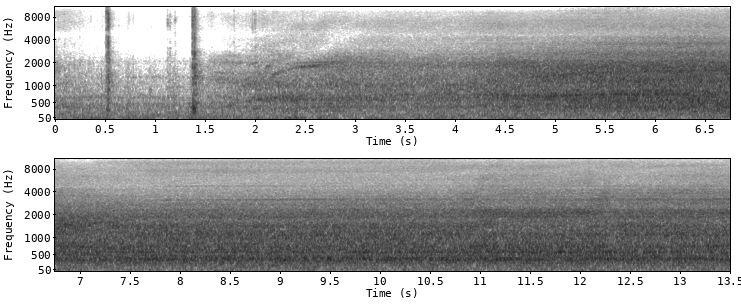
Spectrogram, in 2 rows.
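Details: HP EVA6000 disk storage rack with four full disk shelves switched on: two sharp clicks, then a rushing air roar builds over a few seconds and holds steady; normal fan spin-up.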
